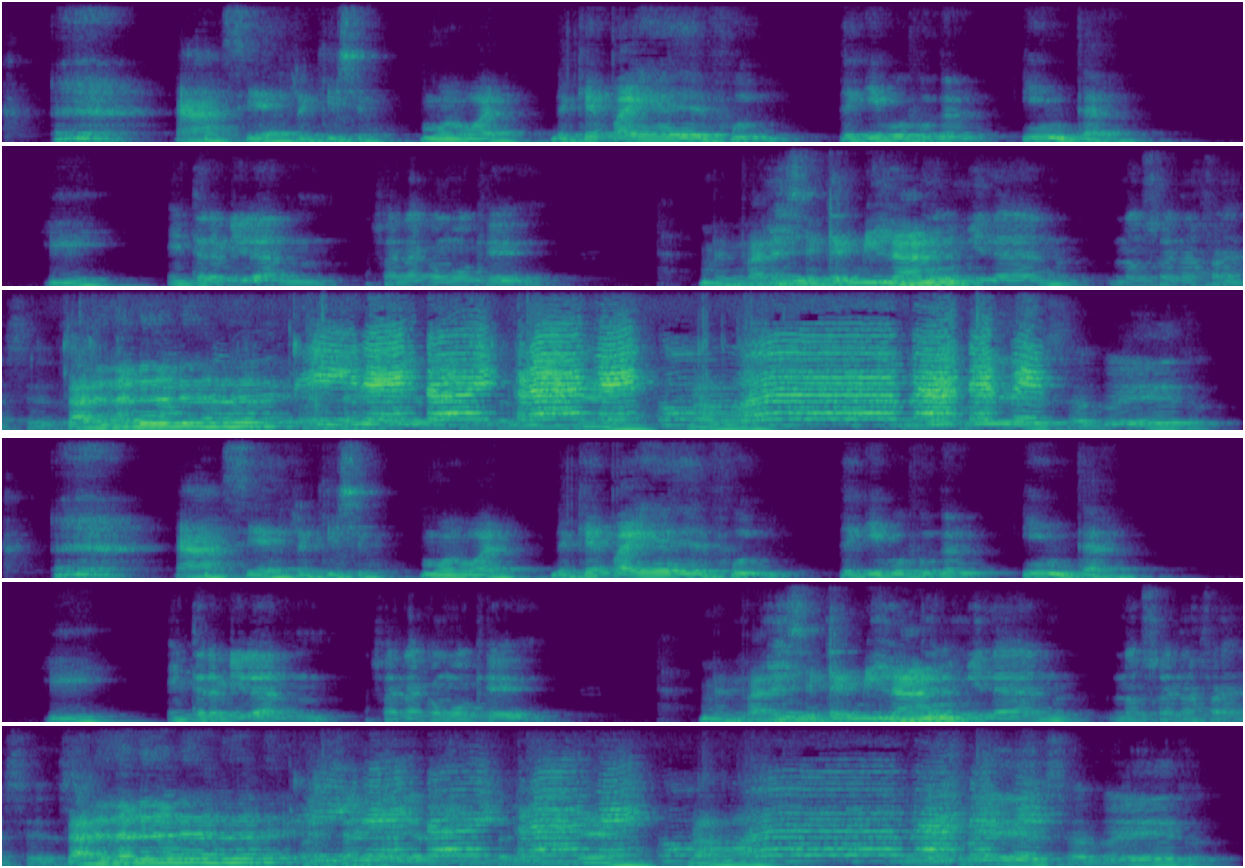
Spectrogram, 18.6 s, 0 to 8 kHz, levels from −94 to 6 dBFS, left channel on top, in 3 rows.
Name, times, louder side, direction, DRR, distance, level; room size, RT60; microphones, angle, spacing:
voice 1, 0.2-3.9 4.2-5.7 6.4-6.7 9.7-11.0 12.7-14.2 15.2-16.3, left 1 dB, 5° left, -1 dB, 2.5 m, -31 dB
voice 2, 7.0-8.9 9.8-13.3 13.9-15.2 16.9-18.4, equal, 30° right, 1 dB, 6.2 m, -36 dB
sound 1, 13.0-17.6, left 9 dB, 85° left, 1.0 m, -25 dB
16.0 x 7.4 x 5.0 m, 0.42 s
head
